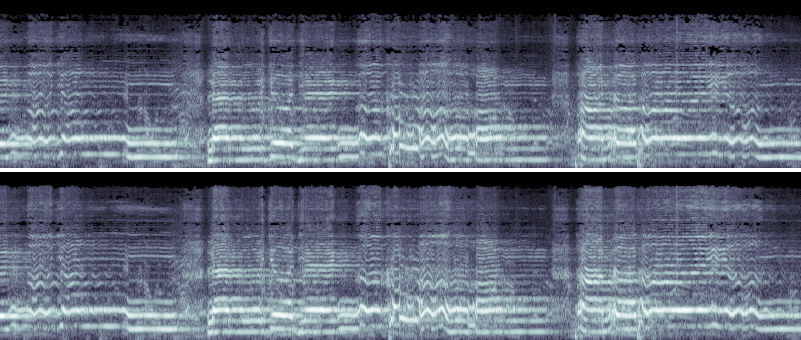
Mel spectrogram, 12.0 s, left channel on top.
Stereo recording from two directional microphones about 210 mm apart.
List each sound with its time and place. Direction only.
0.0 s music: 35° right (ahead or behind)
1.9 s howl: 35° right (ahead or behind)
3.2 s a sound: 35° right (ahead or behind)
8.6 s music: 35° right (ahead or behind)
